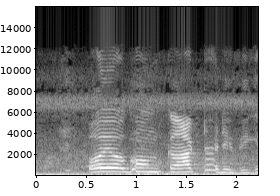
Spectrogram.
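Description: A young child singing a Malayalam song solo and unaccompanied, coming in about half a second in with held, steady notes, over a low background hum.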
